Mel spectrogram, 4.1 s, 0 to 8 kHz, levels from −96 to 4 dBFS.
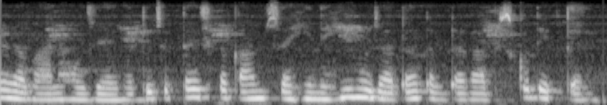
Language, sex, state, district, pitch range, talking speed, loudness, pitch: Hindi, female, Delhi, New Delhi, 175-215 Hz, 220 wpm, -16 LUFS, 195 Hz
